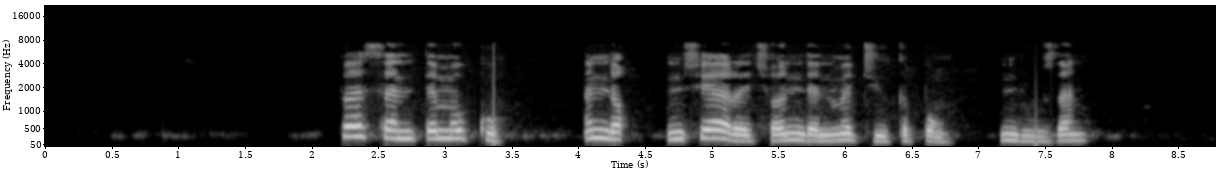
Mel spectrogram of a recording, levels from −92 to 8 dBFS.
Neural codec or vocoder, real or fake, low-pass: none; real; 7.2 kHz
